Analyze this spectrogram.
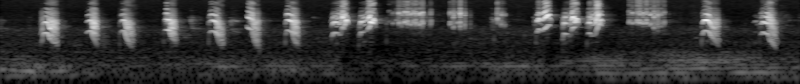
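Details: Young long-tailed shrike singing as a training recording: fast series of harsh downward-sweeping notes, several per second, broken by buzzy, noisy phrases mid-sequence.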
